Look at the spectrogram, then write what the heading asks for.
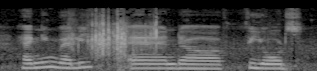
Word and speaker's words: fjord: U-shaped valley है, hanging valley and fjords. So it is pronounced as fjord.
